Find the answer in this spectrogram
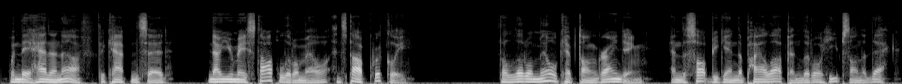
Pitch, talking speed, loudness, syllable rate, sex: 105 Hz, 235 wpm, -17 LUFS, 5.8 syllables/s, male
